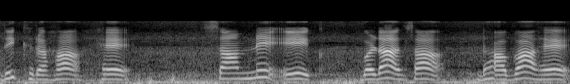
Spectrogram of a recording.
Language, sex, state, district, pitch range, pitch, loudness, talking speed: Hindi, female, Haryana, Rohtak, 220-265 Hz, 240 Hz, -17 LUFS, 95 wpm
